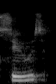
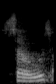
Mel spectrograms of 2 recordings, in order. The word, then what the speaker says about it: Sews: It's all in my bag that came with the Christmas Eve cast on from Jibiru Sews, not Sue's, Sews.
